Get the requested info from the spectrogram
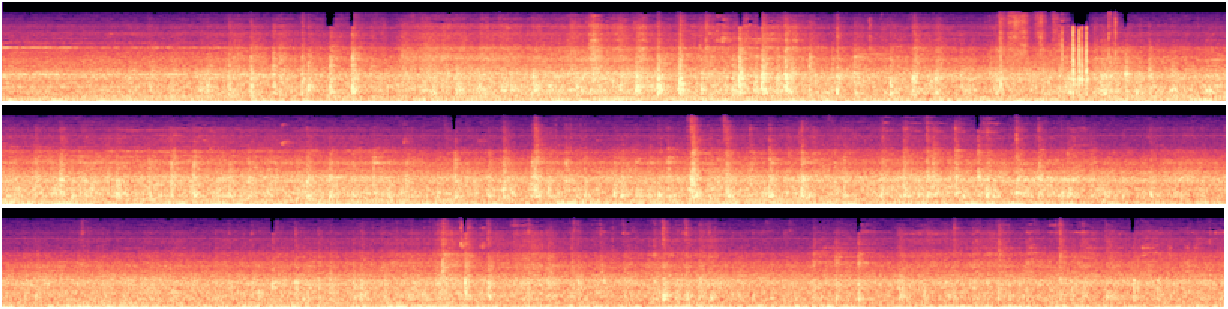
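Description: Passenger railcars rolling along the track, their wheels clicking over rail joints, heard from a car driving alongside with the car's own road rumble underneath.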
